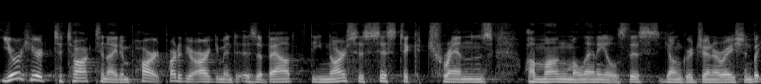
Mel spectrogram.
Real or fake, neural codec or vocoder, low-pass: real; none; 7.2 kHz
